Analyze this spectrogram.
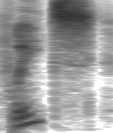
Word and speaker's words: Thwaites: Thwaites.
